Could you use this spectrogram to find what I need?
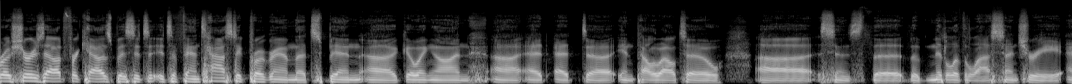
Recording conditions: busy venue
